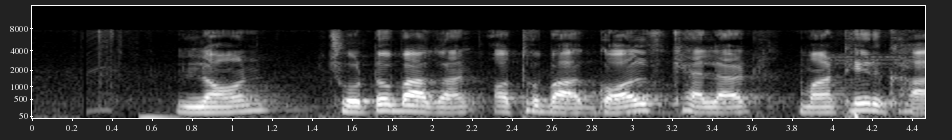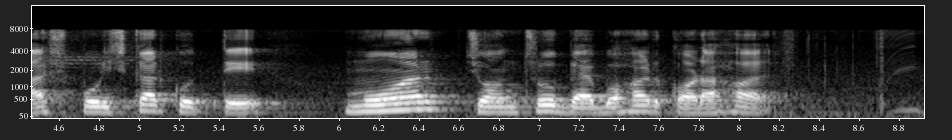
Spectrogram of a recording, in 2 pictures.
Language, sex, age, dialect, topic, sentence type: Bengali, male, 18-24, Standard Colloquial, agriculture, statement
